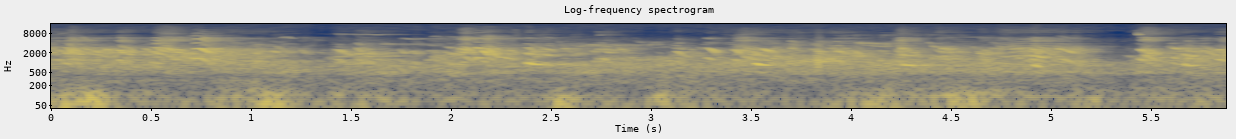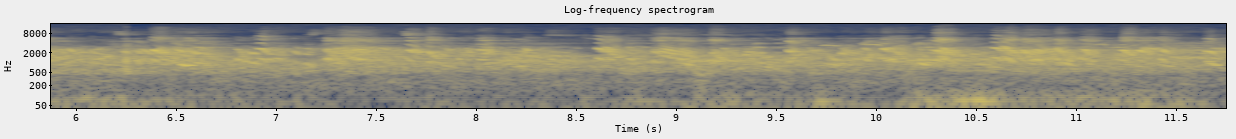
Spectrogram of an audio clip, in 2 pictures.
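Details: Crows calling outdoors in nature: a dense stream of harsh, rasping caws overlapping continuously, several birds seemingly at once, with short noisy bursts crowding each other for the whole stretch.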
